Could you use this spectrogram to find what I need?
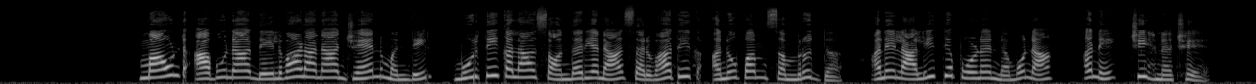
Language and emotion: Gujarati, neutral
